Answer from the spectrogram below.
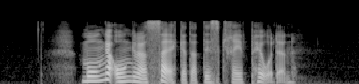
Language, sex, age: Swedish, female, 44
